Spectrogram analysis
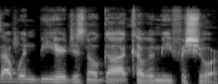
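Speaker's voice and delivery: ordinary delivery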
